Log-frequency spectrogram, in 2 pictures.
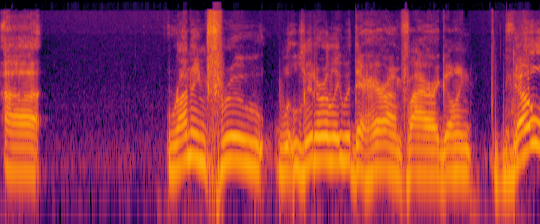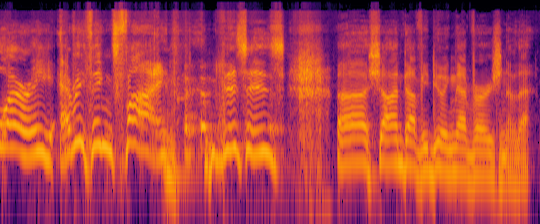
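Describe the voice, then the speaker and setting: An American man in his late fifties or older giving casual political commentary as a show host, halting and wry. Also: high-pitched, sing-song, gravelly, a little mellow. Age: late 50s or older.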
